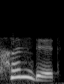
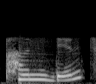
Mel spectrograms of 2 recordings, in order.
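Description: First: "Pundit" as PUN-dit; "Pundit", ending in a clean -dit; standard pronunciation. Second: "pundit" as PUN-dint; "pundit" ending in -dint; non-standard pronunciation. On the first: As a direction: say "Pundit" with no n before the final t. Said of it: "He sticks an N in there". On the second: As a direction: stick an n before the t in "pundit". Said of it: "I'm hearing people say". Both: Shown as a demonstration.

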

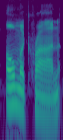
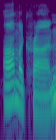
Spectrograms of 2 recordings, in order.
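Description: First: Omicron said "OH-mi-cron"; long-O pronunciation. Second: Omicron said "AH-mi-cron"; short-O pronunciation. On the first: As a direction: start Omicron with a long "oh", as in omega. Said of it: "people tend to think of O as in omega". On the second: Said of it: "Omicron is probably the better pronunciation". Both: Shown as a demonstration.

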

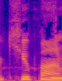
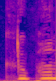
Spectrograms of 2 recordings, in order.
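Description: First: COUPON as "KYOO-pon"; Y glide after the K in COUPON; second variant. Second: COUPON as "KOO-pon"; plain OO in COUPON, no Y glide; first variant. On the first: Host weighs two pronunciations, COUPON as "KYOO-pon". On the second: Host weighs two pronunciations, COUPON as "KOO-pon". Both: Shown as a demonstration. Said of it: "Coupon or coupon?".

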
